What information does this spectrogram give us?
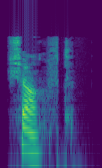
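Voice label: "shaft", British English; Design and innovation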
